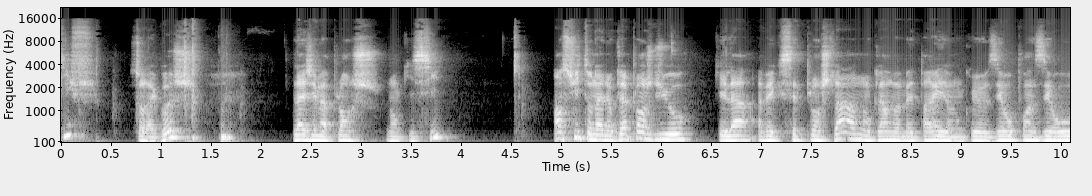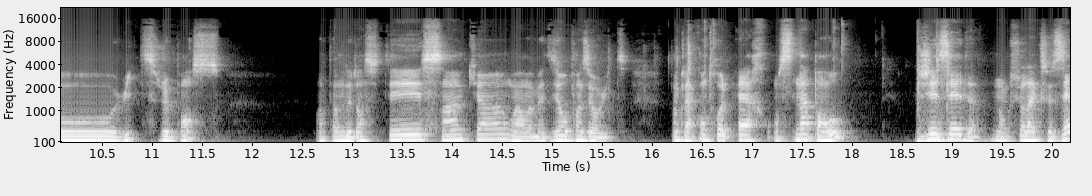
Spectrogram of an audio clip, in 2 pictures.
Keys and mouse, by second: 15.7 ctrl+r, 18.5 g.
